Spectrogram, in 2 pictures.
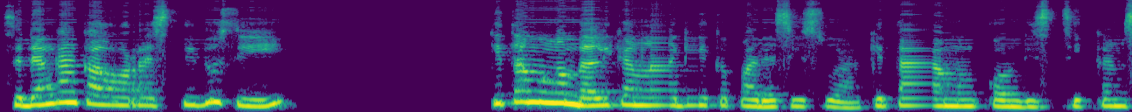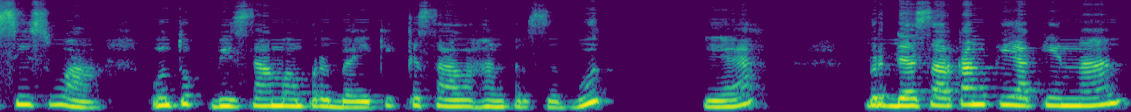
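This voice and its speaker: Female trainer, fairly high voice, mellow tone, patient explainer. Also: moderate pace. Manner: explains patiently, checks agreement, reads out participants' answers. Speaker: teacher training presenter. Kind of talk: online training session.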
